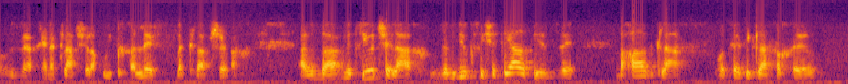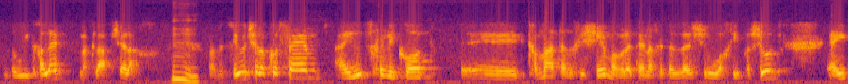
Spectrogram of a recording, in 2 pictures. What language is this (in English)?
Hebrew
